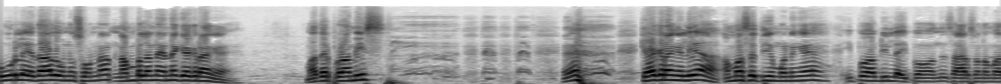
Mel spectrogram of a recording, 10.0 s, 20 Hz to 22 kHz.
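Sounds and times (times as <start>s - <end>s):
man speaking into a microphone: 0.0s - 10.0s
faint breathy voice sounds: 3.9s - 6.6s.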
